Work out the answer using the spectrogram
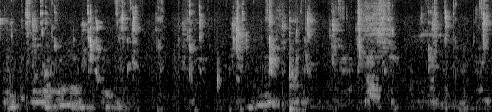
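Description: Faint chewing and lip-smacking from people eating rice and fish curry with their hands, with many soft, irregular mouth clicks.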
